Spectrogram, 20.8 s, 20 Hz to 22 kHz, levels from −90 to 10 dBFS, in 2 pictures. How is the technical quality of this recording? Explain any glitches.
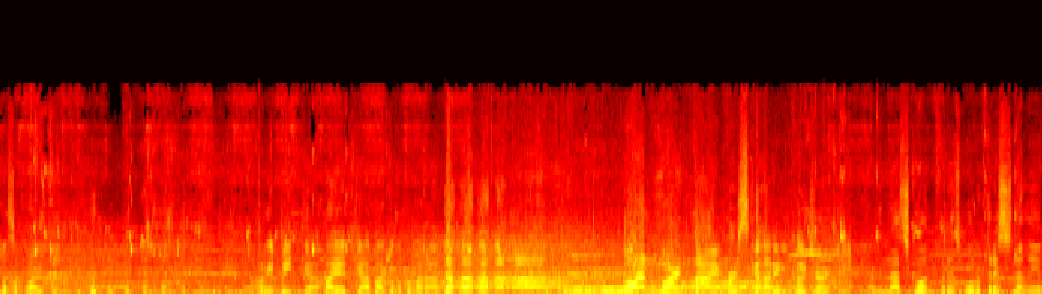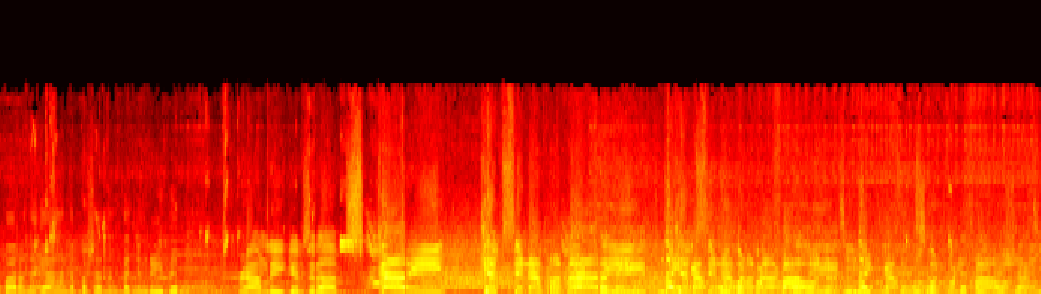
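The recording has one clear fault, a doubled audio track from 16.02 s to the end. The sound is likely being captured a second time through a slower path, so a full-band copy about two seconds late and roughly 5 dB quieter cuts in abruptly, running dry over the original without decay or room colour.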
